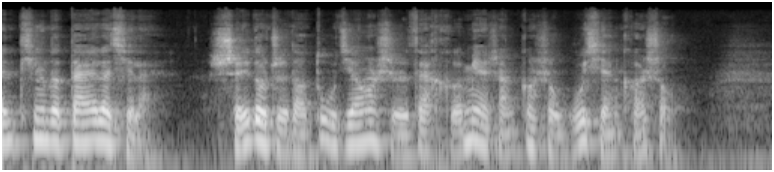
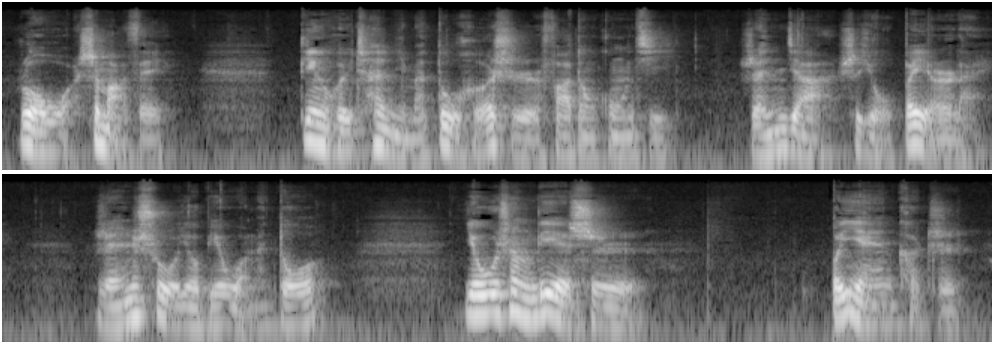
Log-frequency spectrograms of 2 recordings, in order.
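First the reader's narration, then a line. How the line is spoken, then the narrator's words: Deep, grave voice. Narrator (Chinese): 项少龙沉声说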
